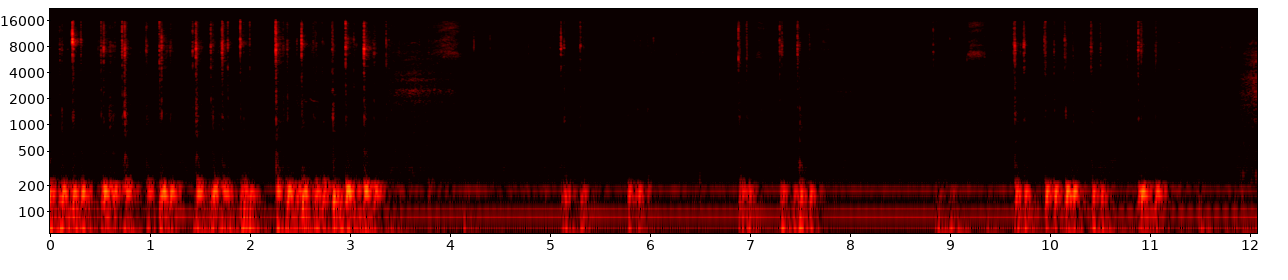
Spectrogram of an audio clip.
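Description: Computer keyboard typing: quick runs of keystrokes for the first few seconds, then scattered strokes and a short run near the end, over a steady low hum.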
